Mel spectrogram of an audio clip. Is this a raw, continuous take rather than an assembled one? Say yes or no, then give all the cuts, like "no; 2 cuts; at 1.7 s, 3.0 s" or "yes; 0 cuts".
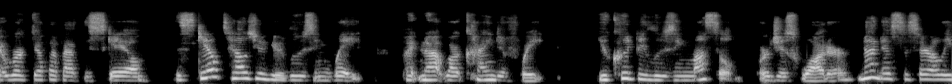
no; 1 cut; at 1.6 s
